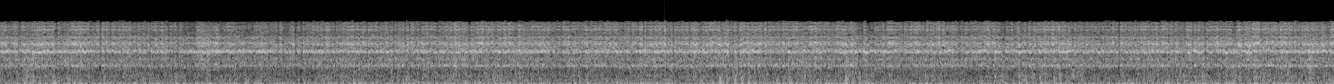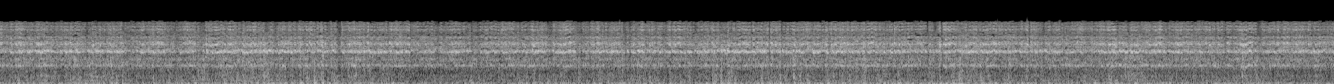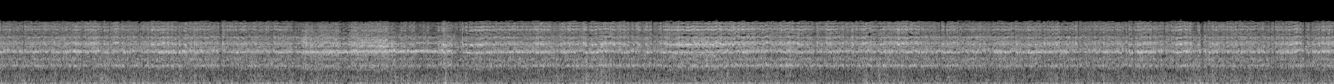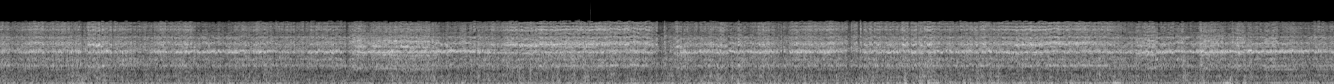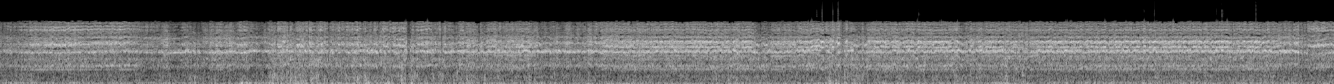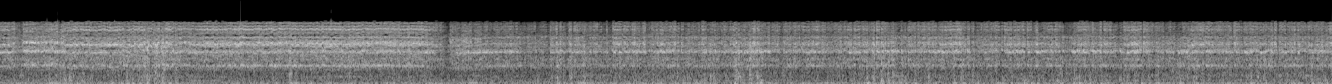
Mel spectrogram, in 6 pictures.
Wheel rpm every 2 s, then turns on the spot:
230, 230, 230, 230, 240, 230, 230, 240, 230, 230, 230, 230, 230, 240, 230, 220, 230, 230, 230, 230, 230, 230, 220, 220, 230, 220, 230, 220, 230, 220, 210, 210, 210, 220, 220, 220, 230, 230, 230, 230.
none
